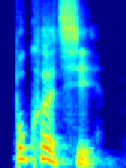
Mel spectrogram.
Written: bu4 ke4 qi5

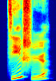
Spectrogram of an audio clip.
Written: ji2 shi2

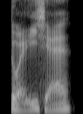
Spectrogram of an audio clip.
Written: 兑现

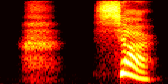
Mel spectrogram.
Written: 馅儿

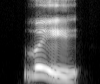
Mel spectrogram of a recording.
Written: wei2

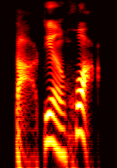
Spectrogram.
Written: da3 dian4 hua4

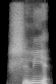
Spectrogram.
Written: 实力

